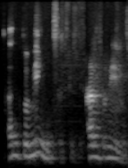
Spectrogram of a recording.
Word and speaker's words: Antoninus: Antoninus. That's the way that we pronounce his name.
